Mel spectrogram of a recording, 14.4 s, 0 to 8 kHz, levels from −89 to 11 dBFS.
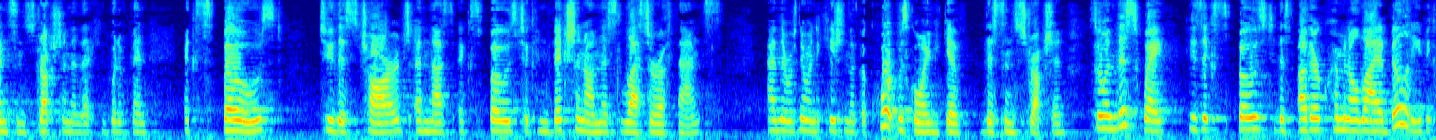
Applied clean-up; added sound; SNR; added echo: none; none; none; none.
